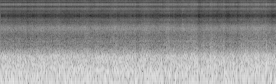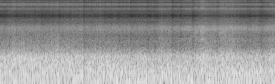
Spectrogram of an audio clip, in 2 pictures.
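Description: Steady, loud wind rumble buffeting a GoPro camera's microphone as the bicycle descends at speed, a deep, even roar with no breaks.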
